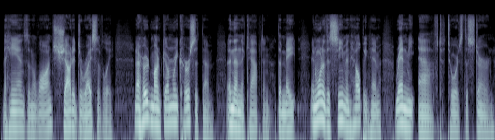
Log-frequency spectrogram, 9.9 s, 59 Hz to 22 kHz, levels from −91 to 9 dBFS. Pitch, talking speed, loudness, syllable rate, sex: 95 Hz, 200 wpm, -20 LUFS, 5.6 syllables/s, male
